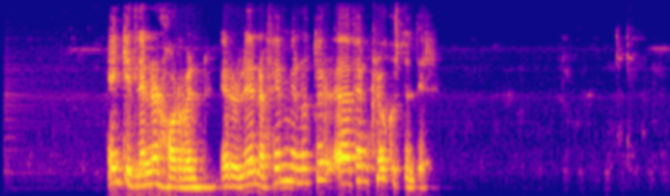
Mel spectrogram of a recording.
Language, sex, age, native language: Icelandic, female, 40-49, Icelandic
